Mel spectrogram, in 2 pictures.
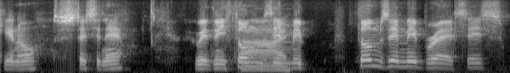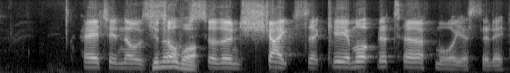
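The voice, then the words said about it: Put-on northern English accent. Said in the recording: “talk in a northern accent as well ... gone, Geordie ... you did a bit, didn't you?”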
